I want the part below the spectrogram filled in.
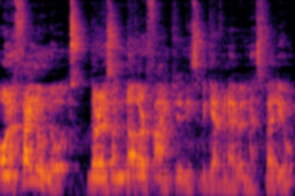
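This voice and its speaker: A man speaks very fast in a Scottish accent, his voice at a medium pitch with lively intonation. Audible room echo surrounds his words. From Scotland. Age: 20s. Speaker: photographer, video blogger. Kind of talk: casual vlog talk to camera. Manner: relaxed.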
